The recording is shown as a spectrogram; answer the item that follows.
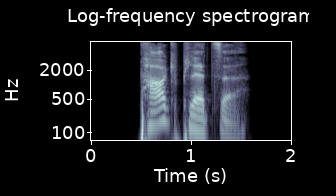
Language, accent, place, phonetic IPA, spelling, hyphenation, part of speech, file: German, Germany, Berlin, [ˈpaʁkplɛtsə], Parkplätze, Park‧plät‧ze, noun, De-Parkplätze.ogg
- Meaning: nominative/accusative/genitive plural of Parkplatz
